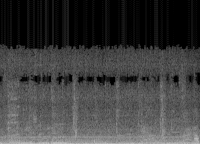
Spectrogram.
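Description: Background music with faint voices behind it, over a steady low rumble.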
